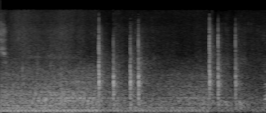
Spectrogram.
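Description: Sharp metallic clicks and clanks from the steel mesh gate of an old counterweighted freight elevator being handled, in two short clusters of knocks over a low steady rumble.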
